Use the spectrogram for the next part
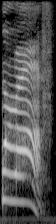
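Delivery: high, loud pirate cheer; crew shout. A narrator's reading. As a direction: yell it back as the crew. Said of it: "the crew shouted".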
